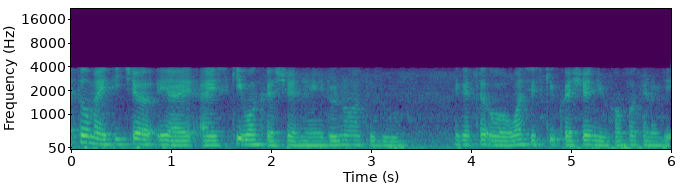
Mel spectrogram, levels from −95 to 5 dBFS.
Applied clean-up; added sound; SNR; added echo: none; none; none; none.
